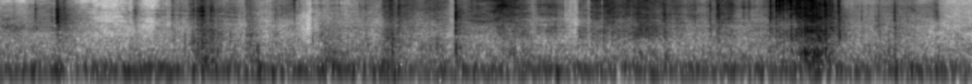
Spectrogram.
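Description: A cat tearing and crumpling loose paper, close soft rustles, rips and crinkles coming in irregular bursts, with one sharper louder crinkle near the end.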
